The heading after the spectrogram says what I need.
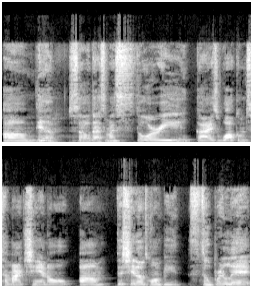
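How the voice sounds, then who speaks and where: A woman speaks at a medium pitch and a very slow pace, with ordinary pitch variation, hardly any pauses, and noticeable background noise. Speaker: vlogger. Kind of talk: personal vlog. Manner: halting, many fillers.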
